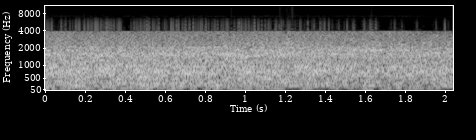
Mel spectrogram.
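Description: Stadium crowd cheering a goal: a steady, dense wall of voices with no single voice standing out.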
